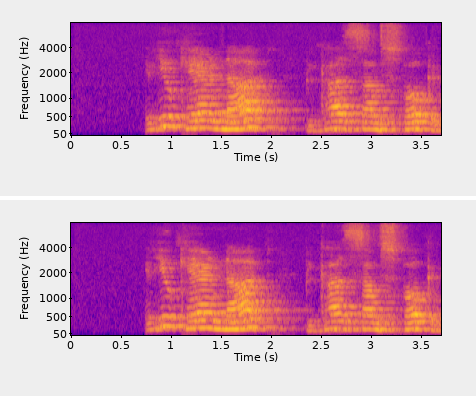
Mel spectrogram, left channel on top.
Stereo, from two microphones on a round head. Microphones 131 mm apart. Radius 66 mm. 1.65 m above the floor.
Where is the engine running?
No engine running in this recording.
